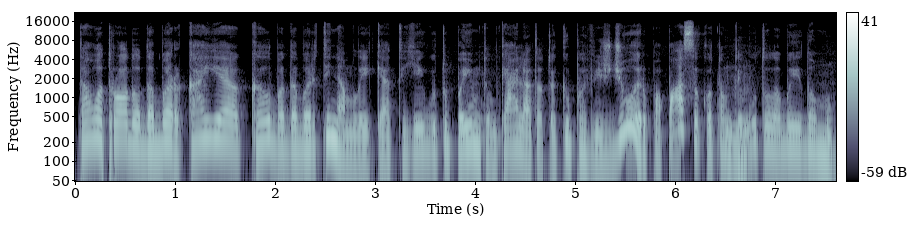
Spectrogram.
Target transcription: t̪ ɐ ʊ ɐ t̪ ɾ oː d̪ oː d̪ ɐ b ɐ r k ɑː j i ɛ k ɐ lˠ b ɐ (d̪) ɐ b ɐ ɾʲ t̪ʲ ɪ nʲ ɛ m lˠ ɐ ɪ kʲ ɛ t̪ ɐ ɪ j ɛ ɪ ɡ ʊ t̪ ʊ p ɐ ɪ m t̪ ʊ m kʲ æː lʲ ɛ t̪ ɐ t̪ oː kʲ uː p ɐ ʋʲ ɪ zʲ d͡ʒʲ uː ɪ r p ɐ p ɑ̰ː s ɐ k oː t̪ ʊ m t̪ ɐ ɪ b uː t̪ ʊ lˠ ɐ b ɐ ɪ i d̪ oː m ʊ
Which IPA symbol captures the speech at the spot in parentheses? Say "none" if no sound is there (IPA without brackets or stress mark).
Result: d̪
